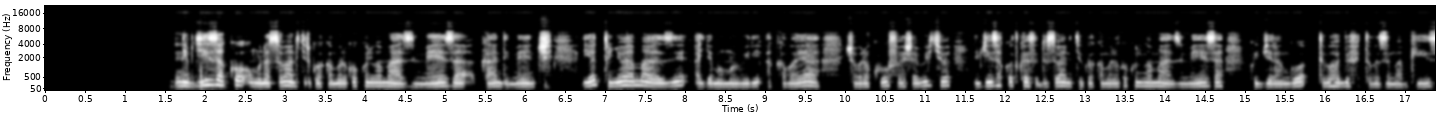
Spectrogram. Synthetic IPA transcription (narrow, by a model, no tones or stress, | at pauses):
nibɟiːzako̞ʔumuːnaso̞βaːniciɾɡwakamaɾokokuɲwamaːzime̞ːzakʰaːndime̞ːnt͡ʃi̥ːjo̞tuɲojamaːziaɟamumuβiɾiʔakʰaβajaʃo̞βo̞ɾakuβufaʃaβiɾɟo̞nibɟiːzako̞twe̞ːseduso̞βaːniciɾɡwakamaɾoko̞kuɲwamaːzime̞ːzakuɟiɾaŋɡo̞tuβaɦo̞dufi̥tuβuzimabɡiːza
